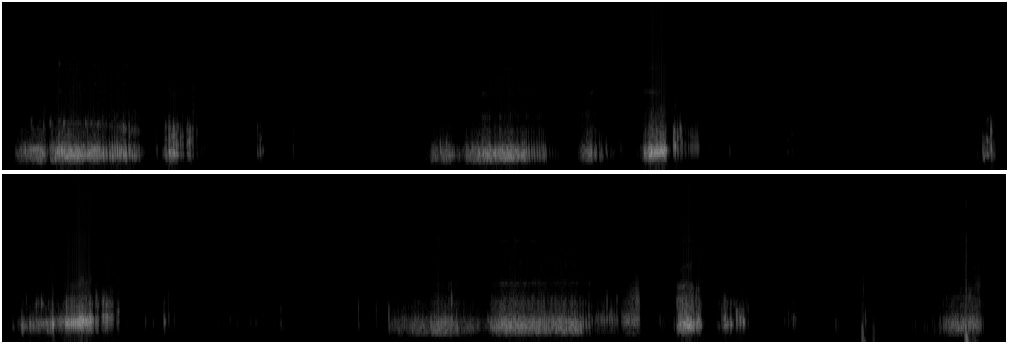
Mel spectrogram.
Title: tummy...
